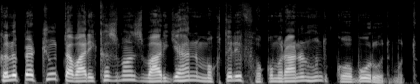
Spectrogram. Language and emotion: Kashmiri, neutral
